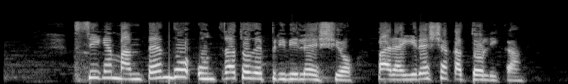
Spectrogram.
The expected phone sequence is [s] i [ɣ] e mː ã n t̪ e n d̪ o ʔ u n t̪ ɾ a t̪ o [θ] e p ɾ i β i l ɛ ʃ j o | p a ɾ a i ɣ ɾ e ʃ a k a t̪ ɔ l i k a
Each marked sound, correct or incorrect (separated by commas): correct, correct, incorrect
